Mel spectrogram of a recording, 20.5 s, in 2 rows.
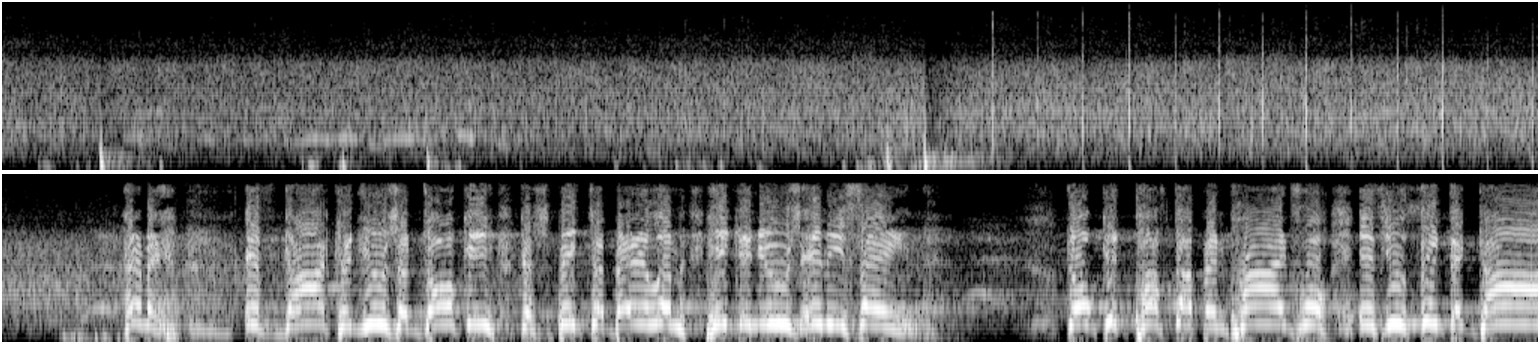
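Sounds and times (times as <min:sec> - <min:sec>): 
audience clapping hands: 0:00.0 - 0:13.6
speech: 0:11.2 - 0:16.6, 0:17.4 - 0:20.4.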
